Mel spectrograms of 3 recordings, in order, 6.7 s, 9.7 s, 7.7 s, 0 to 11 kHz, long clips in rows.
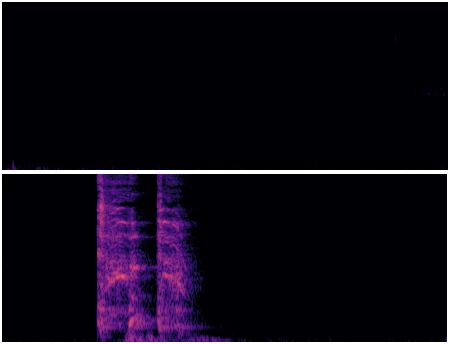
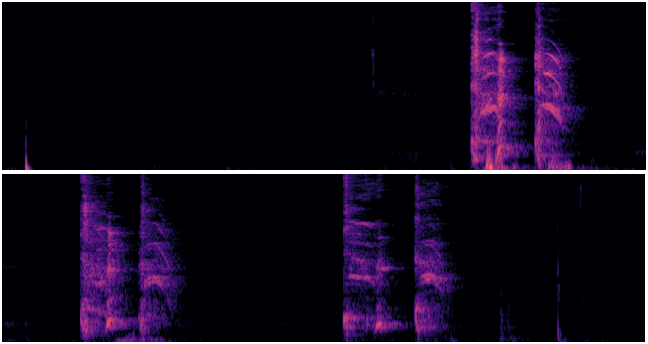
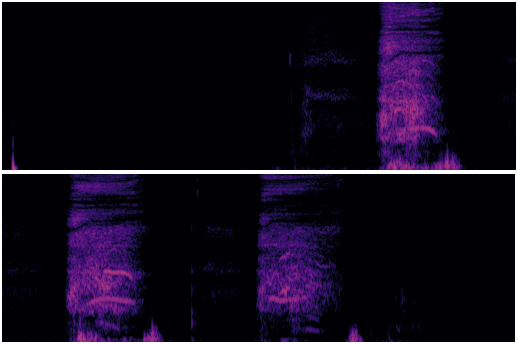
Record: {"cough_length": "6.7 s", "cough_amplitude": 8221, "cough_signal_mean_std_ratio": 0.24, "three_cough_length": "9.7 s", "three_cough_amplitude": 11624, "three_cough_signal_mean_std_ratio": 0.29, "exhalation_length": "7.7 s", "exhalation_amplitude": 2881, "exhalation_signal_mean_std_ratio": 0.41, "survey_phase": "beta (2021-08-13 to 2022-03-07)", "age": "65+", "gender": "Female", "wearing_mask": "No", "symptom_none": true, "smoker_status": "Never smoked", "respiratory_condition_asthma": false, "respiratory_condition_other": false, "recruitment_source": "REACT", "submission_delay": "1 day", "covid_test_result": "Negative", "covid_test_method": "RT-qPCR"}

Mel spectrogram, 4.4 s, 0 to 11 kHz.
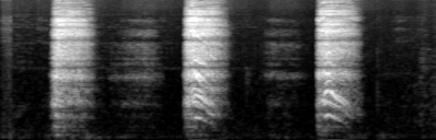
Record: {"exhalation_length": "4.4 s", "exhalation_amplitude": 23288, "exhalation_signal_mean_std_ratio": 0.38, "survey_phase": "beta (2021-08-13 to 2022-03-07)", "age": "45-64", "gender": "Male", "wearing_mask": "No", "symptom_runny_or_blocked_nose": true, "smoker_status": "Never smoked", "respiratory_condition_asthma": false, "respiratory_condition_other": false, "recruitment_source": "REACT", "submission_delay": "6 days", "covid_test_result": "Negative", "covid_test_method": "RT-qPCR"}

